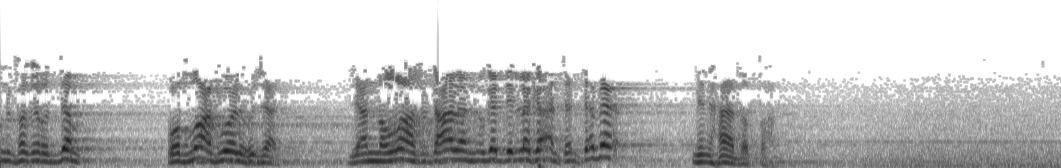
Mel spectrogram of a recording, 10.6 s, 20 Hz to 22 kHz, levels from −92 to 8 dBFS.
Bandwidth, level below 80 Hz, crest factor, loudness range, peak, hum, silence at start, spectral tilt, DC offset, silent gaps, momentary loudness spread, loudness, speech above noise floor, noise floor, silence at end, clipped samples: 5.2 kHz; -42 dBFS; 16 dB; 9 LU; 0 dBFS; none; 0 s; -4.5 dB/octave; under 0.1%; none; 23 LU; -14 LUFS; 26 dB; -39 dBFS; 0 s; under 0.1%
